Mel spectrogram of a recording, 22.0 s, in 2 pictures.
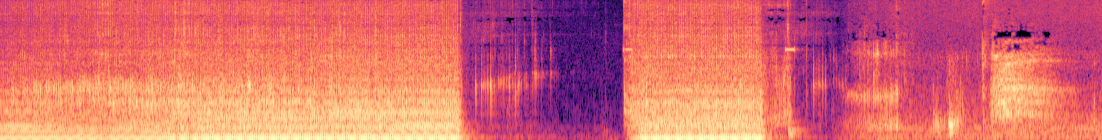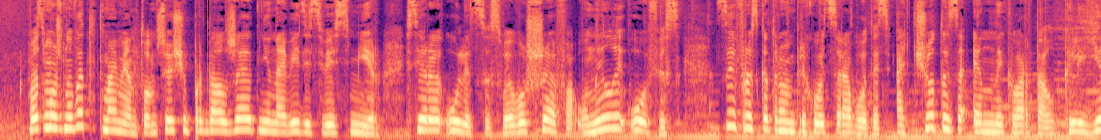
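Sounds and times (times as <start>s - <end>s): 
coffee maker brewing with mechanical buzz: 0.0s - 5.0s, 6.2s - 8.0s
speech: 11.4s - 22.0s.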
